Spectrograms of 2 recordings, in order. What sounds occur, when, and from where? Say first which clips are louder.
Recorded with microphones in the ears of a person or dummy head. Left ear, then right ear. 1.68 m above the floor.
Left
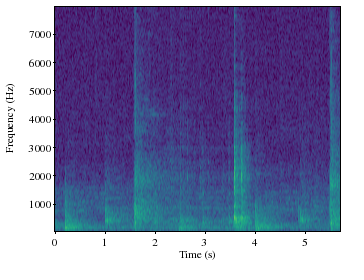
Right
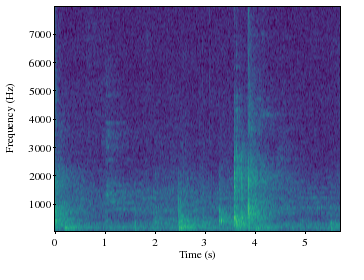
2.0 s a sliding door: left 2 dB; 30° left (ahead or behind), 2.0 m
